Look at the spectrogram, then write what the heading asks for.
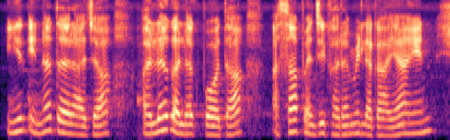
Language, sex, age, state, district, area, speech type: Sindhi, female, 18-30, Madhya Pradesh, Katni, rural, spontaneous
